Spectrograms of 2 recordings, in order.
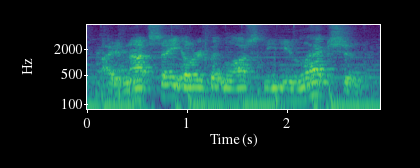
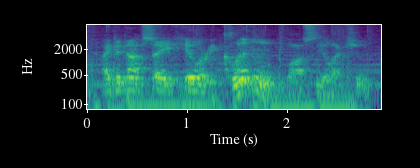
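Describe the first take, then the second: First: The word 'election' carries the main stress. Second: The word 'Hillary' carries the main stress. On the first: She lost something else. "What am I talking about? Something else" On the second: Someone else lost it for her. "maybe Hillary didn't lose it"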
